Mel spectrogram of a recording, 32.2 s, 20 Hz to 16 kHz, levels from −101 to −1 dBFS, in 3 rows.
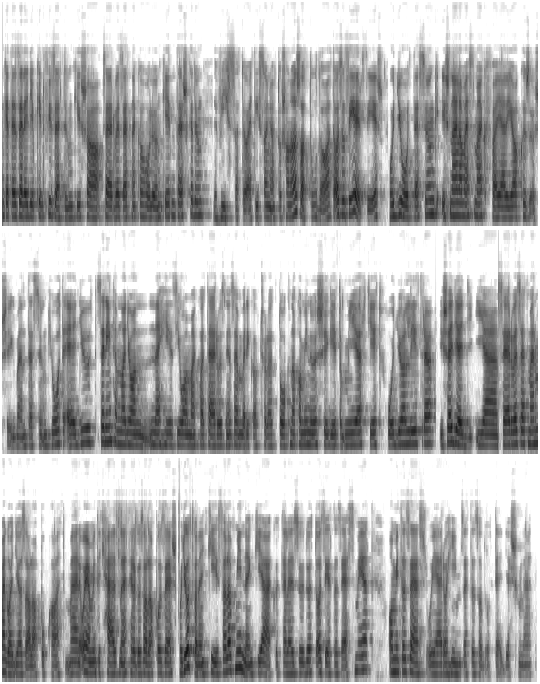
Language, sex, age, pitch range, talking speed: Hungarian, female, 20-39, 175-200 Hz, 140 wpm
